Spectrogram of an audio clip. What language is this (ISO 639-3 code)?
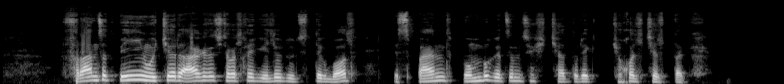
mon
